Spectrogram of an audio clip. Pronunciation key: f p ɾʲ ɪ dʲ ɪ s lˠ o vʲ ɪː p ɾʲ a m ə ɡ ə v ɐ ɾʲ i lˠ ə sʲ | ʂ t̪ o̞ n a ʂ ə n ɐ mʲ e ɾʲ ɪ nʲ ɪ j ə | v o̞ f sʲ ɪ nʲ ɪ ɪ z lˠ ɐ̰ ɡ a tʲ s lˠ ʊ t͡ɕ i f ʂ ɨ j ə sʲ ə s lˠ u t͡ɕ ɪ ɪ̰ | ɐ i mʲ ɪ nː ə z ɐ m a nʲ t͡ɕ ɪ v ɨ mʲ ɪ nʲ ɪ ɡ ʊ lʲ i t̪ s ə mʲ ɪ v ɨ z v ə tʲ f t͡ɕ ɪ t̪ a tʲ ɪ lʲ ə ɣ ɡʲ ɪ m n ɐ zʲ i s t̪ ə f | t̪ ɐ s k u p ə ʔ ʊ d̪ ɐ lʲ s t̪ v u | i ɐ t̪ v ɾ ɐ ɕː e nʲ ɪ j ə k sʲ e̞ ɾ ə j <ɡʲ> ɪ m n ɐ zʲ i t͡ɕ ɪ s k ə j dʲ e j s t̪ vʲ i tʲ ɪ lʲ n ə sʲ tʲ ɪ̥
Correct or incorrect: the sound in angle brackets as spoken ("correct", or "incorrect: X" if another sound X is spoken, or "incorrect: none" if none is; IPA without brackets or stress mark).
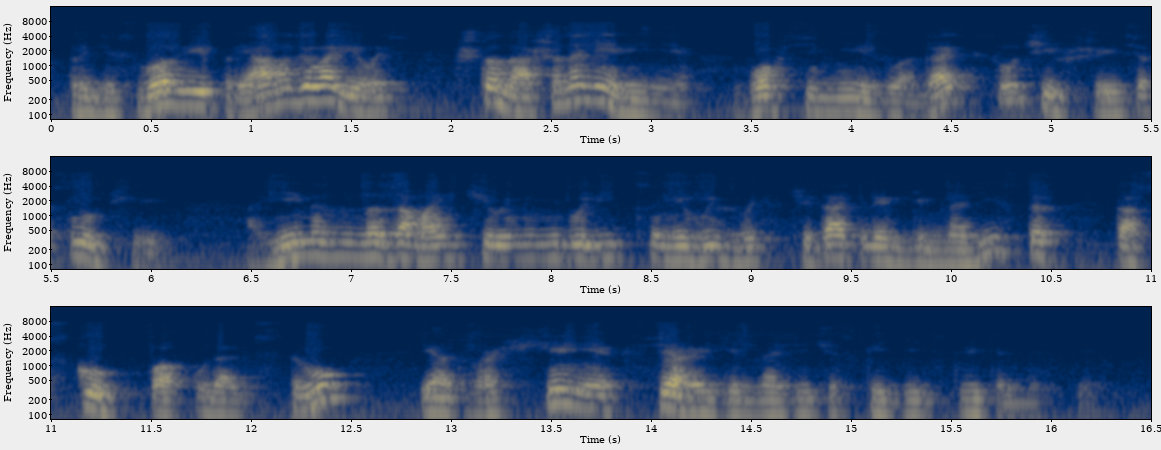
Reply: correct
